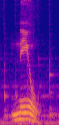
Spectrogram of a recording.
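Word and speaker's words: gnu: इसे गुणों पर देखे तो कुछ लोग इसे जी साइलेंट कर देते हैं और नऊ पर देते हैं अब अगले बिजनसमैन देसी निडर गुणों no basis न्यू न्यू न्यू एक नया वाला ने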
